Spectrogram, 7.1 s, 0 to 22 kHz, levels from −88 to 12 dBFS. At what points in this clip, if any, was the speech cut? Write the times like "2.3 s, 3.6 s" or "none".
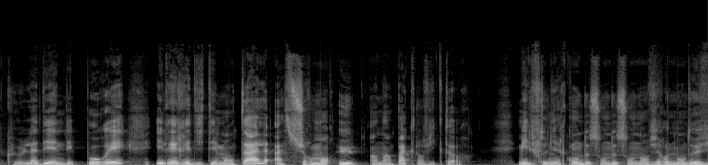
1.7 s, 4.2 s, 5.4 s, 6.1 s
